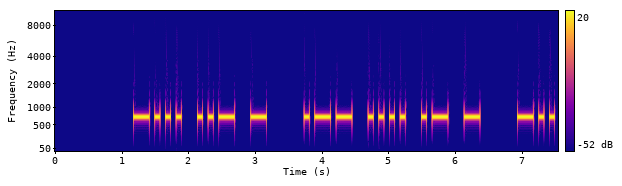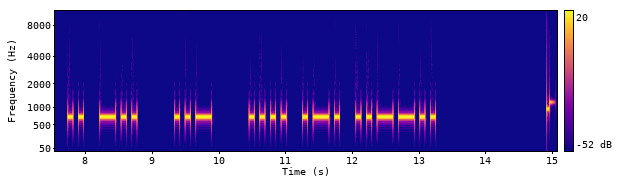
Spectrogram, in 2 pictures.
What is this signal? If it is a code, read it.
Morse code, heard as a keyed tone, about 15 wpm, 700 Hz. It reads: BUT WHAT DID U HR?
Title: Sentences from Top 300 Words and Abbreviations 15wpm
